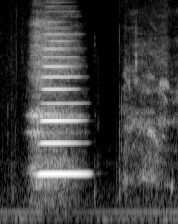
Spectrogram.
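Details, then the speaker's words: Spacer flow-signal whistle during a metered-dose inhaler demonstration: a steady high whistle under a second, then quiet breath noise, warning that the inhalation was too fast. "So whistling tells you you inhaled too quickly, so slow down."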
